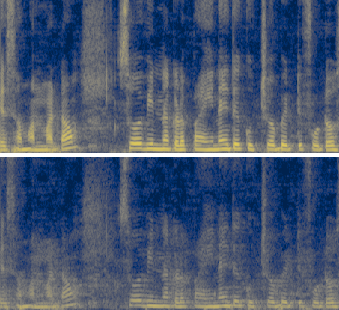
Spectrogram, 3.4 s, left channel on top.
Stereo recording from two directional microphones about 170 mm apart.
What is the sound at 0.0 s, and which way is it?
A woman's voice, 50° left (ahead or behind).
